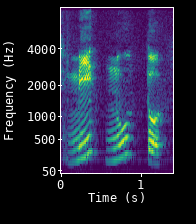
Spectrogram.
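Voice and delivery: "minuto" broken into three slow, separate syllables; scandito in sillabe. Shown as a demonstration. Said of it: "Minuto tem três sílabas".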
